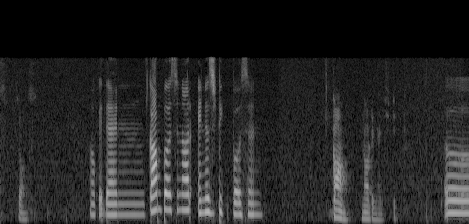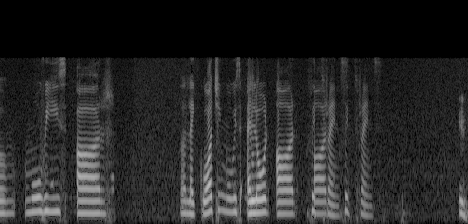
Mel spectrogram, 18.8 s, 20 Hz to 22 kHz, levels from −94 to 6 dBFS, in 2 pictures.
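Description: At 11.59 s and again at 14.26 s, brief echo leak appears: short scraps of speech return 348 ms late, faint at first and fainter still the second time. The far end's echo canceller likely let loudspeaker sound reach its microphone. Unlike a doubled track, these are fragmentary and intermittent.

From 15.66 s to the end, a doubled audio track sets in abruptly. A full-band copy of the speech trails about 0.7 s behind, only a little quieter, with no decay or room colour. A second, slower capture path likely mixed it in. It stays steady and continuous, unlike the scattered echo.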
